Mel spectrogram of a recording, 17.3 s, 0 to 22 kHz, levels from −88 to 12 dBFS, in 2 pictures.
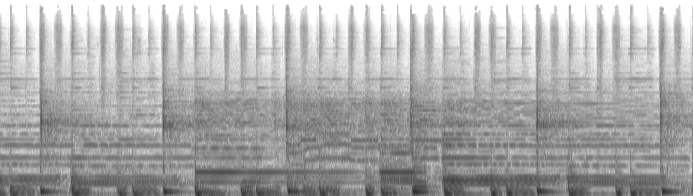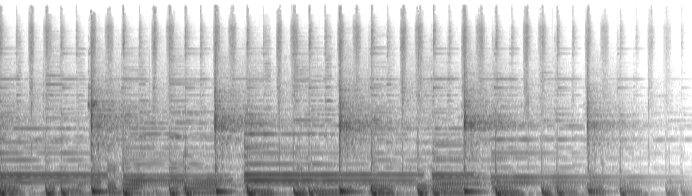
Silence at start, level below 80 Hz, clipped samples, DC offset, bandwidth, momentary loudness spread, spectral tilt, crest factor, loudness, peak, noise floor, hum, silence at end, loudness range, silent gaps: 0 s; -24 dBFS; under 0.1%; under 0.1%; 19.5 kHz; 8 LU; -6 dB/octave; 16 dB; -21 LUFS; -2 dBFS; -42 dBFS; none; 0.05 s; 3 LU; none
